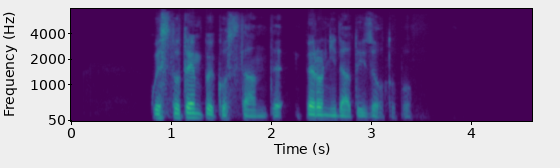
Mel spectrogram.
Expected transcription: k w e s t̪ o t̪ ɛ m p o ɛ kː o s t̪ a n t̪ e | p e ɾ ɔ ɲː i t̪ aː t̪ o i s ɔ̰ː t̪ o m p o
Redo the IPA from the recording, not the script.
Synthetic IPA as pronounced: k w e s t̪ o t̪ ɛ m p o ɛ kː o s t̪ a n t̪ e | p e ɾ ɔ ɲː i d̪ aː t̪ o i z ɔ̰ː t̪ o p o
